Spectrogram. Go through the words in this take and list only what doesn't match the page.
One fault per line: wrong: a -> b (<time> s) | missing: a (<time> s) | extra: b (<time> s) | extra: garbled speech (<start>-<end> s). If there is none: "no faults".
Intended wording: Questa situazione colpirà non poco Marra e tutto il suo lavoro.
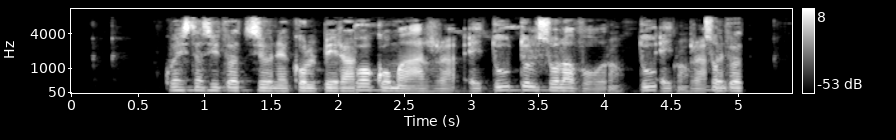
missing: non (2.1 s)
extra: garbled speech (4.2-5.0 s)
